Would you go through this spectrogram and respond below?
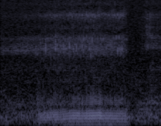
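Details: Dog snoring in its sleep, one drawn-out, buzzing, throaty snore of about a second, rising and then fading.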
